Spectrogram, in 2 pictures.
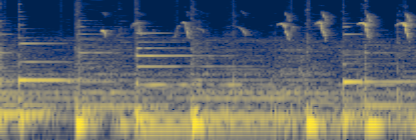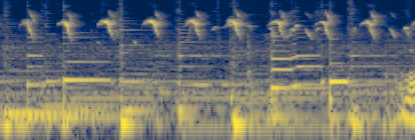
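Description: Newly hatched baby chicks, among them a black Australorp and a Barnevelder or Wyandotte, chirp in quick high peeps that grow busier and more overlapping, close and fairly soft.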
